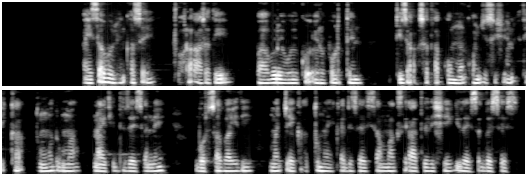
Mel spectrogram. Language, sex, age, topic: Gamo, female, 25-35, government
